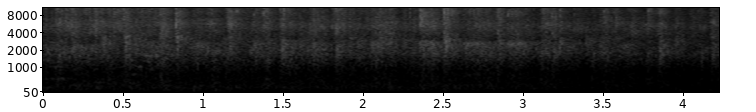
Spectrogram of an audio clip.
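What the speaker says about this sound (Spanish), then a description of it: "Give a strong applause to the Lord." A church congregation claps together in steady, even applause. The sound is faint and distant, with no voices over it.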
